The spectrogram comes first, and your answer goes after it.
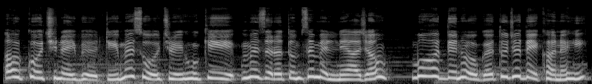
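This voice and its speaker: A woman's voice: high-pitched, expressive, moderate pace, a little mellow, faint music behind. A woman voicing a scheming, suspicious middle-aged mother in a dramatized Hindi story. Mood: feigned politeness.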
